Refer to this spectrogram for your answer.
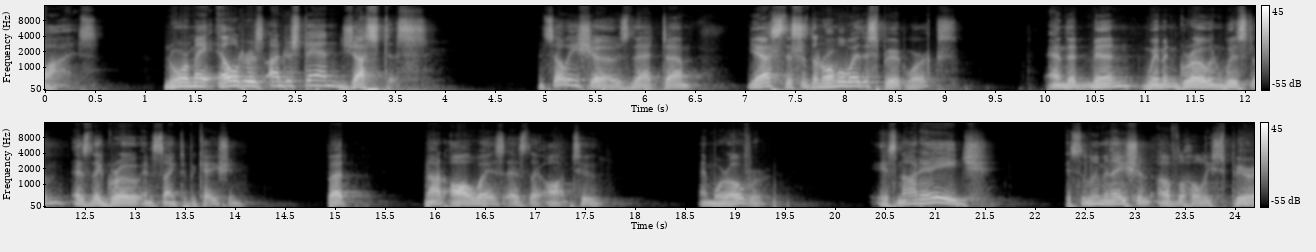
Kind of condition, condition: setting, large echoing room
